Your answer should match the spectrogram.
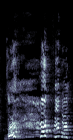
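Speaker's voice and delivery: high laughing squeal; laughing hard. Real, not acted. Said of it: "laughing hard".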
